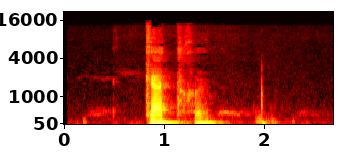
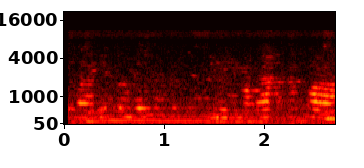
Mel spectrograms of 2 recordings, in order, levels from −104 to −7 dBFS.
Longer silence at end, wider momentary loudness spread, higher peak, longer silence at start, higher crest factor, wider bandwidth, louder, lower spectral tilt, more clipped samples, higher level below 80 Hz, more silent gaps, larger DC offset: first, 0.7 s vs 0 s; first, 22 LU vs 13 LU; first, -4 dBFS vs -38 dBFS; first, 0.8 s vs 0.05 s; first, 26 dB vs 18 dB; first, 14 kHz vs 11 kHz; first, -27 LUFS vs -57 LUFS; about the same, -6.5 dB/octave vs -6.5 dB/octave; neither; first, -46 dBFS vs -78 dBFS; neither; neither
